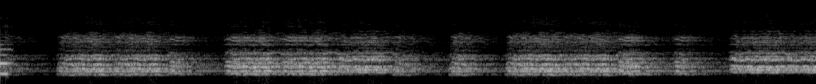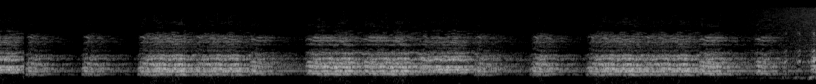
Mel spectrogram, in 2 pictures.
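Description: Background music: a thin, bass-less choir singing in short phrases of about a second each, separated by brief gaps, with a rising hiss near the end.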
